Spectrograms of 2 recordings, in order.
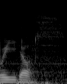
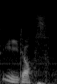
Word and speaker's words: Eidos: I think there's always been a debate about how you pronounce Eidos or Eidos. I tend to say Eidos because it's like kaleidoscope, but some people say it's Eidos.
